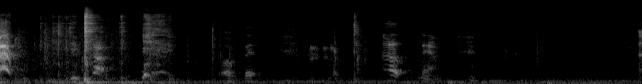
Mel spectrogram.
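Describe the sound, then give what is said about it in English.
A person falls out of a chair, with a sharp thump near the start followed by scattered creaks, rattles and knocks of the seat at fairly low level. “Okay, I just fell out of my seat on the podcast, but you know, it's all good.”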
